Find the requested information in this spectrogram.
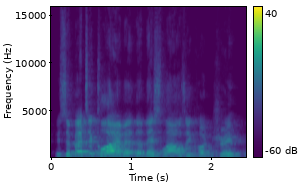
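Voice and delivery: brash, impatient father; irritable father. A narrator's reading. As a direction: grumble it at a shout. Father snaps at questioning daughter.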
